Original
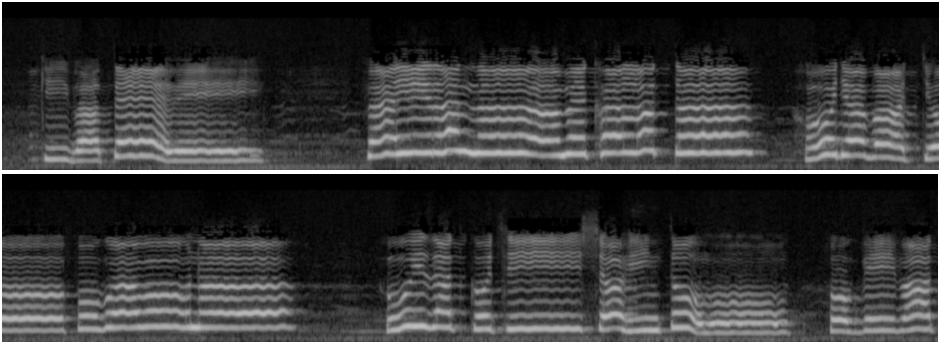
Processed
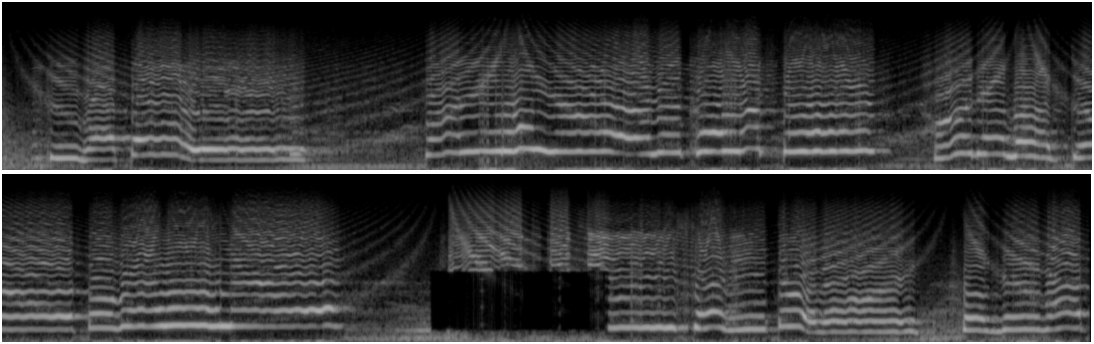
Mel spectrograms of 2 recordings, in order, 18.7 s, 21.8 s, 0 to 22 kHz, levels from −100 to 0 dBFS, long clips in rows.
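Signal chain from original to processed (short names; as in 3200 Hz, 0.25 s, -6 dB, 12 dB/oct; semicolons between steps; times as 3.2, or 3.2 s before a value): switching dead time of 0.2 ms; spectral delete 13.07–14.6, 230–1900 Hz; compressor 12:1, threshold -40 dBFS, peak gain reduction 14.5 dB; limiter -37 dBFS, peak gain reduction 6.5 dB; tempo 0.79×; phaser 0.18 Hz, delay 3 ms, feedback 65%; hard clip -36.5 dBFS, distortion -15 dB; air absorption 86 m; speed mistake 44.1 kHz file played as 48 kHz; gain +5 dB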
